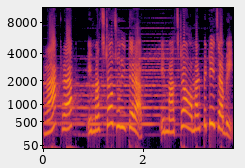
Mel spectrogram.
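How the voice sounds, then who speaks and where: Sly female tree ghost, played by a woman, extremely high voice, grumbling cartoon schemer, music behind. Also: lively intonation, a little fast. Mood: greedy scheming. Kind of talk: cartoon character acting.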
